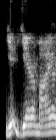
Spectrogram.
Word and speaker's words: Jeremiah: Like I'm sometimes like Jeremiah, because the J actually doesn't exist in the Italian alphabet, which is something I learned a while ago.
